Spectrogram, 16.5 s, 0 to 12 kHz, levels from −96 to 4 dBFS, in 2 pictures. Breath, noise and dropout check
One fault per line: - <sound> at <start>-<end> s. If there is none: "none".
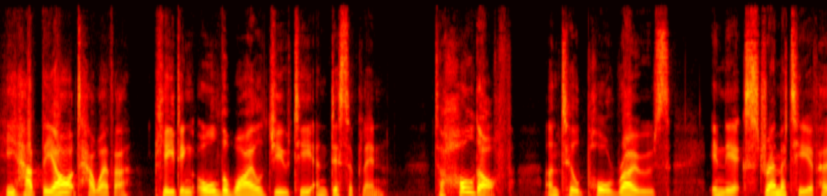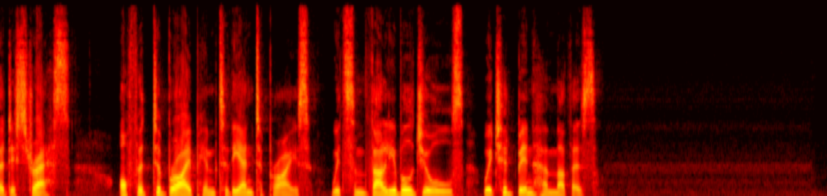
none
